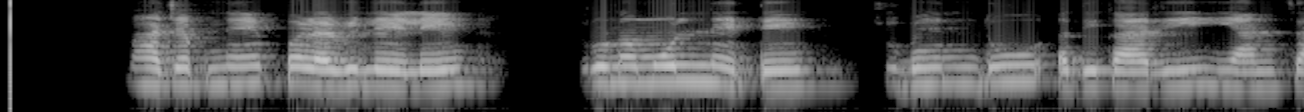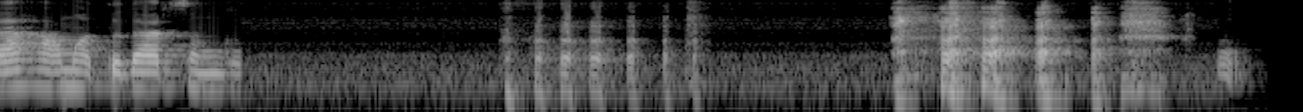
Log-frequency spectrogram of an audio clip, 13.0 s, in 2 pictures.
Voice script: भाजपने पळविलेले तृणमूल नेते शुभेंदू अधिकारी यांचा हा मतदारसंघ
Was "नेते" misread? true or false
false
